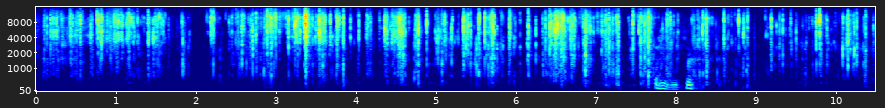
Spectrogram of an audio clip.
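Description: Foil trading-card pack wrapper crinkling and tearing in quick, irregular rustles as it is opened and the cards are slid out.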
